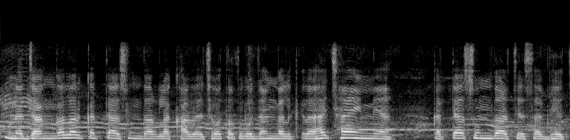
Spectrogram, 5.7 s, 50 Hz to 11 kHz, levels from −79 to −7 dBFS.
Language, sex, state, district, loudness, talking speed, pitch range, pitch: Angika, male, Bihar, Begusarai, -21 LUFS, 180 wpm, 180-215 Hz, 190 Hz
